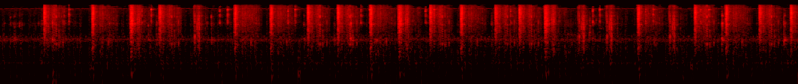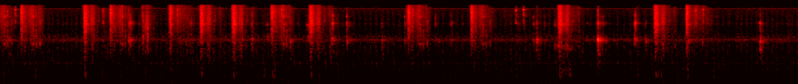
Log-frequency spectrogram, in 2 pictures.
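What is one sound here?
Short crisp clicks sound as grass is quickly broken, one after another.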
